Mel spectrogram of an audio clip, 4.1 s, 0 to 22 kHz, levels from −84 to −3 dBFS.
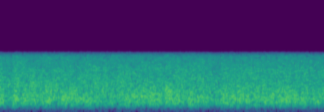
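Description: Bluetooth CVSD headset codec damage runs through the whole clip. Each sample is coded as a single up-or-down step whose size adapts, which fits a 64 kbps link. The speech sits in a 250 Hz to 3.4 kHz band with nothing above 3.7 kHz. Loud high sounds outrun the step and distort, s sounds turn scratchy, and a granular hiss lies underneath.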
